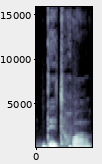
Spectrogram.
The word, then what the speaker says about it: Détroit: Détroit is how we pronounce it in French.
